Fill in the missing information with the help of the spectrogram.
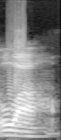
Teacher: ওয়াটা দুই ঠোঁটের মাঝখান থেকে উচ্চারণ করতে হয়।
